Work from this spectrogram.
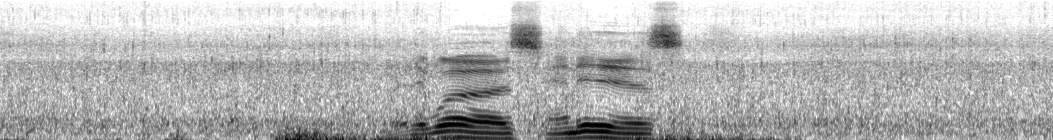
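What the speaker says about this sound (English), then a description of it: "Very happy that this creek was running." A running creek in the Grand Canyon rushes in a steady, close wash of water while someone speaks briefly over it.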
